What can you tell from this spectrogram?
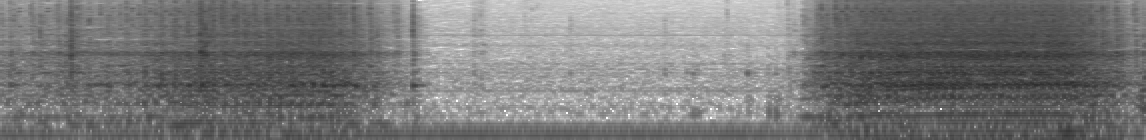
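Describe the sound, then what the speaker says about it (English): A sewing machine stitches fabric for a weighted blanket, with a loud steady motor hum and rapid needle rattle in two bursts separated by a quieter pause near the middle. "I'm not going to sit here and make you watch me sew this whole thing"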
